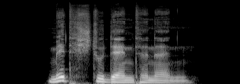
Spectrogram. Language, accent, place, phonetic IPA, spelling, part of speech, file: German, Germany, Berlin, [ˈmɪtʃtuˌdɛntɪnən], Mitstudentinnen, noun, De-Mitstudentinnen.ogg
- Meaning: plural of Mitstudentin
